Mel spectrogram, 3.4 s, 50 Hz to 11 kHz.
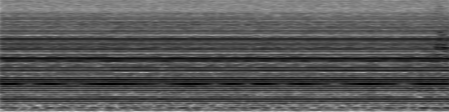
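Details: M2X Series DTG printer ink filling: ink pressure pump drones steadily without cycling off because an ink bottle is left open, an air leak preventing pressure build-up; pump runs continuously until it trips.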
